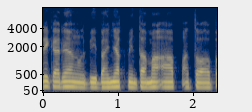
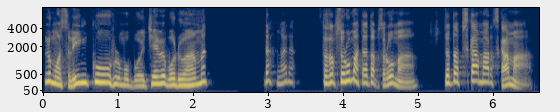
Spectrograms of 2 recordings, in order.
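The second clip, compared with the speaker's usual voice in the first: defiant outburst; 8 semitones higher than usual. Acted. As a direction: fling it back with contempt. Wife's defiant outburst quote.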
